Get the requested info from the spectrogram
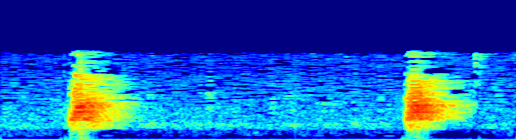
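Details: Pet dog from a Phoenix, Arizona household with a Shih Tzu, a Bernedoodle and a third dog, barking while a pet sitter screams at and hits the dogs: two sharp, short barks about two and a half seconds apart, silence between.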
